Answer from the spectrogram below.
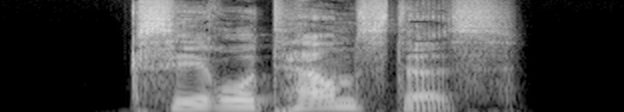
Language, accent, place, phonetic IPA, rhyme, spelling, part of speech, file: German, Germany, Berlin, [kseʁoˈtɛʁmstəs], -ɛʁmstəs, xerothermstes, adjective, De-xerothermstes.ogg
- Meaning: strong/mixed nominative/accusative neuter singular superlative degree of xerotherm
